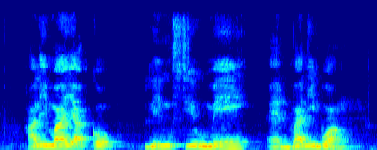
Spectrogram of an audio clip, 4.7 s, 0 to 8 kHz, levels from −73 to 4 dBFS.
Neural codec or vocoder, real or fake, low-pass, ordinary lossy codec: none; real; 7.2 kHz; AAC, 32 kbps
